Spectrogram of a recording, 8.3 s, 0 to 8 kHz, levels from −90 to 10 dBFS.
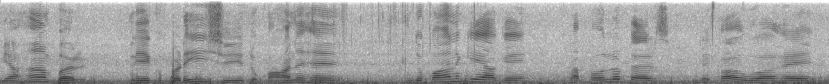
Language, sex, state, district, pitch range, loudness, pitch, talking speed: Hindi, male, Haryana, Charkhi Dadri, 160-195 Hz, -17 LUFS, 185 Hz, 110 wpm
